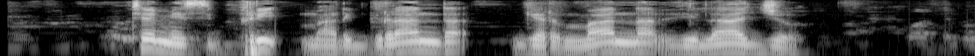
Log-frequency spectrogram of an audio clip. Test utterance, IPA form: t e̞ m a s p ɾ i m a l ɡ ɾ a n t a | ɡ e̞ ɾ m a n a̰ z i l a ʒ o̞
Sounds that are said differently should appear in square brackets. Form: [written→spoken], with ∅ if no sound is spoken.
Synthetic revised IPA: t e̞ m [a→i] s p ɾ i m a l ɡ ɾ a n [t→d] a | ɡ e̞ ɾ m a n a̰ [z→v] i l a [ʒ→d͡ʒ] o̞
